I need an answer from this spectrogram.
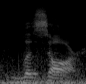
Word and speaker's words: Lazar: and its sales liaison it's lazar actually accent on the tsar but yes i'm your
